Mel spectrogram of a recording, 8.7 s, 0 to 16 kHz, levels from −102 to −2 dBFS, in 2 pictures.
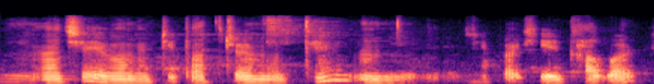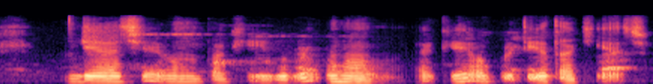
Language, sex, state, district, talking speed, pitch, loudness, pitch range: Bengali, male, West Bengal, Kolkata, 145 wpm, 125 Hz, -18 LUFS, 120-130 Hz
